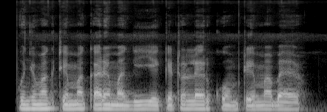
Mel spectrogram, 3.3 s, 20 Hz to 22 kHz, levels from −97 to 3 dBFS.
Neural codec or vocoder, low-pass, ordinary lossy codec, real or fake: vocoder, 44.1 kHz, 128 mel bands every 512 samples, BigVGAN v2; none; none; fake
